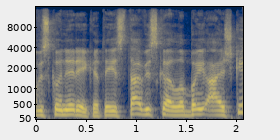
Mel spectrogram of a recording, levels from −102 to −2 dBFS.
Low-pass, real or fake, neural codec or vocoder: 14.4 kHz; real; none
